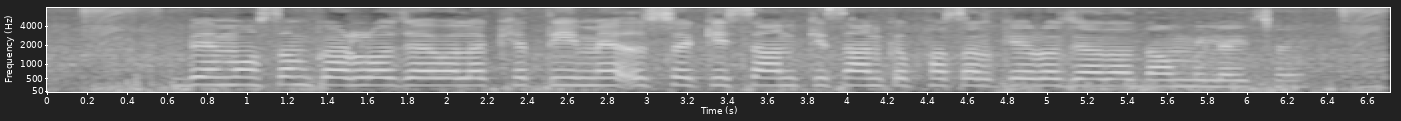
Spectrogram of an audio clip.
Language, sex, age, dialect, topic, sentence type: Maithili, female, 18-24, Angika, agriculture, statement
